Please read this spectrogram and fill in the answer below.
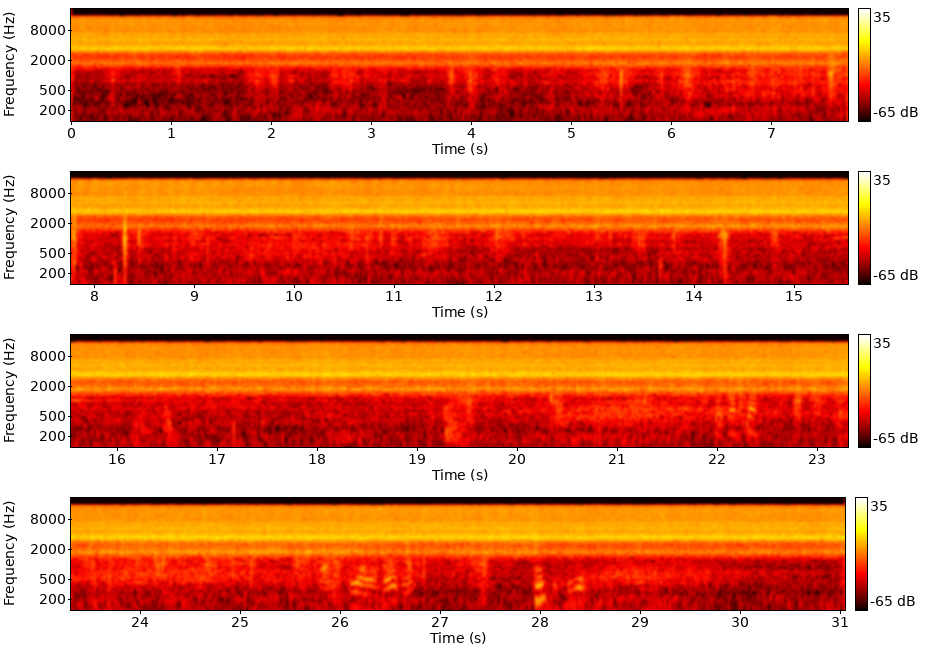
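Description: Steady, high-pitched drone of an insect chorus throughout, with scattered light clicks and rustles. In the last third come a few short wavering calls.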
